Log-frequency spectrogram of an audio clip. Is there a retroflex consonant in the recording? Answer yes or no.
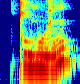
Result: yes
